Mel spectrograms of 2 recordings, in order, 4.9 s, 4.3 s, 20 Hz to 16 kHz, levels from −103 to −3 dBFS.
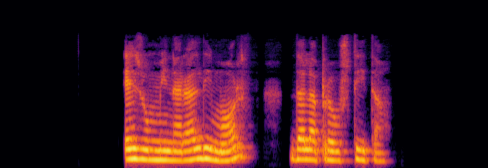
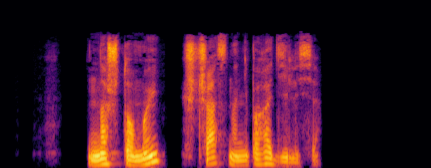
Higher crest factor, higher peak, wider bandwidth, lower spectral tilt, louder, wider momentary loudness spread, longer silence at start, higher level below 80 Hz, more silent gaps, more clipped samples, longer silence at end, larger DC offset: about the same, 16 dB vs 20 dB; about the same, -2 dBFS vs 0 dBFS; second, 6.6 kHz vs 7.6 kHz; first, -7.5 dB/octave vs -4.5 dB/octave; about the same, -17 LUFS vs -17 LUFS; about the same, 14 LU vs 12 LU; first, 1.25 s vs 0.9 s; second, -68 dBFS vs -54 dBFS; second, 2.83-2.90 s vs 1.68-1.81 s; neither; second, 1 s vs 1.15 s; neither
